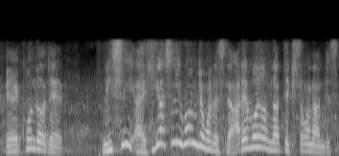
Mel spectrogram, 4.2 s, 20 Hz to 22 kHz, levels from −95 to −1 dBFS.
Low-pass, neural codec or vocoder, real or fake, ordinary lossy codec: none; codec, 16 kHz, 1.1 kbps, Voila-Tokenizer; fake; none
